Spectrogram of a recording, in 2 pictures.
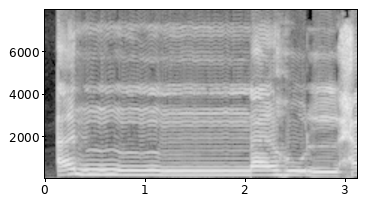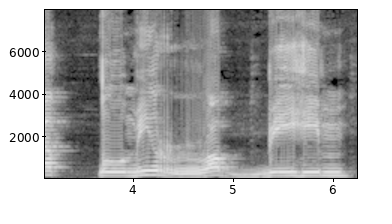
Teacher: এখানে ওয়াজিব গুন্না 3 সেকেন্ড পরিমাণ গুন্নাহ করে পড়ব।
